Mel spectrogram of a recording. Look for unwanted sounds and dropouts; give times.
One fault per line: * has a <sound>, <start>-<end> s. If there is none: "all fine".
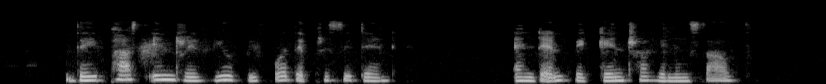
all fine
